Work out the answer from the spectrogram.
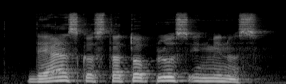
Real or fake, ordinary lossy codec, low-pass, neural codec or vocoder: real; none; none; none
